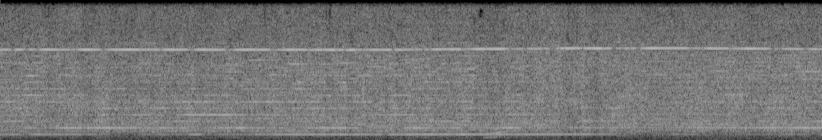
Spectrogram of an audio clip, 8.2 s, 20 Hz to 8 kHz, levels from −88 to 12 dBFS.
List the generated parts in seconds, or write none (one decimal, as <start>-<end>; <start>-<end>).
none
